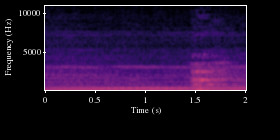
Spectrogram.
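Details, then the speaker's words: Heat pump on a no-heat service call, air getting significantly hot: steady low hum with even fan drone and brief shift midway, no knocks or squeals; running in heat mode normally. "so it's running in heat mode like it's supposed to"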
